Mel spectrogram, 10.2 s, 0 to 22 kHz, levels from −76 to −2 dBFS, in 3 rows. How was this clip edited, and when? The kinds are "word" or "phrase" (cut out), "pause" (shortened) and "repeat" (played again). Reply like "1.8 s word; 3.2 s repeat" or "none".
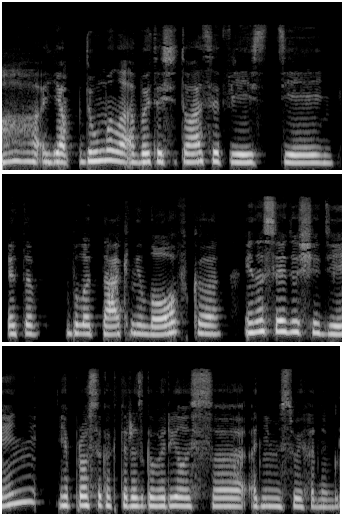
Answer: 2.2 s word; 3.4 s pause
